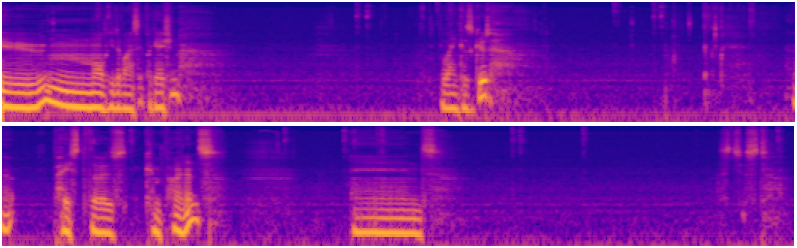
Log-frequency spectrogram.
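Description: A man talks calmly and closely into a microphone, explaining.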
